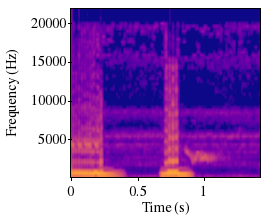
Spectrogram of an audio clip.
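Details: Spotted dove giving two deep, drawn-out coos that slide downward at the end, close together, with a soft background of river water and a brief high whistle.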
